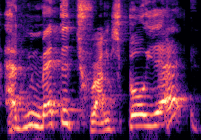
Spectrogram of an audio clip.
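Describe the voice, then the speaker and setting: A man's voice: high-pitched, lively intonation, measured pace, pitched above the performer's own voice. A man acts out a big, rugged ten-year-old schoolgirl in a storybook. She is brash and boastful, pushing her words out with emphasis and savouring every grim detail. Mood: brash, taunting.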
